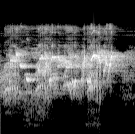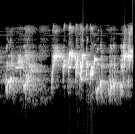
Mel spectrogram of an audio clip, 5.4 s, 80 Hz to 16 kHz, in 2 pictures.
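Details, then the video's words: Three-season trà my red-whiskered bulbul giving bursts of warbled, slurred whistles in short phrases separated by quieter gaps, the last burst bright and quickly rising. "chào Mào trà my 3 mùa chửa ngoái thành công"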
